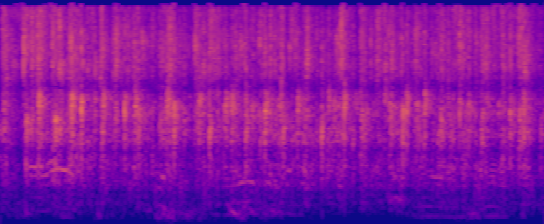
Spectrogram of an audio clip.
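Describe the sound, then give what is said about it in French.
An audience applauds in a dense, steady wash of clapping that holds at an even loudness for about five seconds, with a few voices mixed into the crowd noise. “Ben, je pense que ça mérite un bel applaudissement quand même.”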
